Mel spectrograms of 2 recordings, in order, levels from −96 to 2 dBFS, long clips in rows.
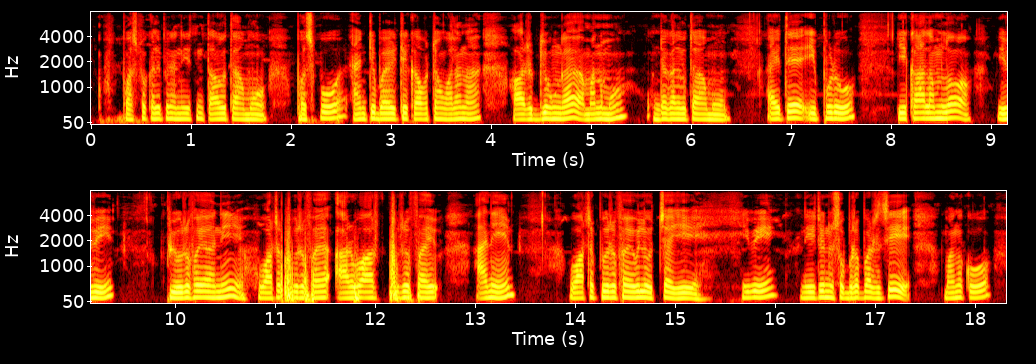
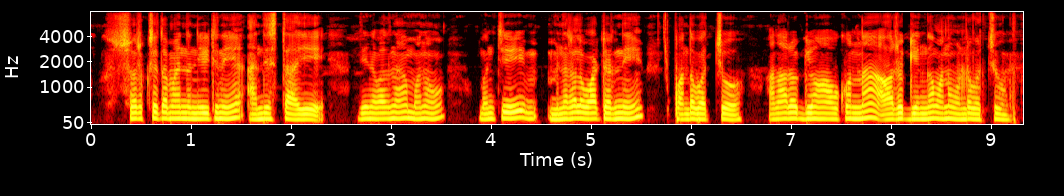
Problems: background sounds at intervals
